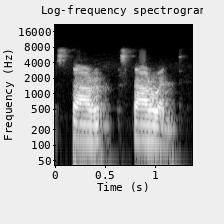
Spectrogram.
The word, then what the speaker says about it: starved: When I finished cleaning, I was starved. I prepared this food for dinner. Okay, finished was good. All right, but I was starved. V. Starved. Yeah, V is a voiced sound.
